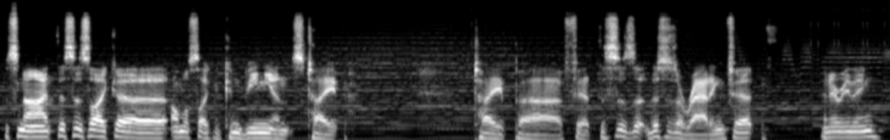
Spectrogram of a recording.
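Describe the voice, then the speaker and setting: A man casually commentating a game live stream, thinking aloud in a relaxed way. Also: lowish voice, a little slow, soft background music.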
